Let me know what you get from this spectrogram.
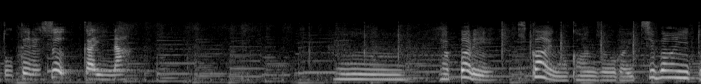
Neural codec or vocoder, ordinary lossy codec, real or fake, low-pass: none; none; real; none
